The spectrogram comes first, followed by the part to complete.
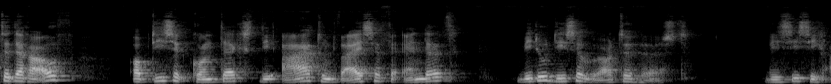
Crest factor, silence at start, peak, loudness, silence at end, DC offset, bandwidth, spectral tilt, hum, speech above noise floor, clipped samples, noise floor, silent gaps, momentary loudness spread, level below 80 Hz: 20 dB; 0 s; -8 dBFS; -27 LUFS; 0 s; under 0.1%; 16.5 kHz; -5 dB/octave; none; 43 dB; under 0.1%; -70 dBFS; none; 13 LU; -64 dBFS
